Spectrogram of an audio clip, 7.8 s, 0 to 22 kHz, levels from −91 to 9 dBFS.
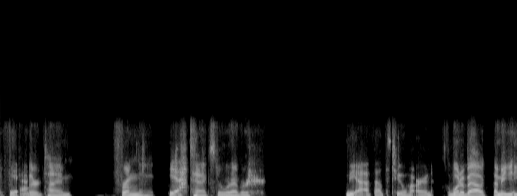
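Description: Nothing's wrong with this speech clip; it just carries the usual sound of a call path, with the audio band topping out around 8 kHz.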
